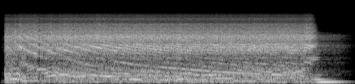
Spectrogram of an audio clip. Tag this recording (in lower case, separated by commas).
musical instrument, guitar, plucked string instrument, music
